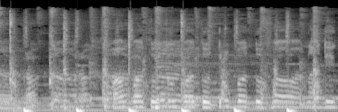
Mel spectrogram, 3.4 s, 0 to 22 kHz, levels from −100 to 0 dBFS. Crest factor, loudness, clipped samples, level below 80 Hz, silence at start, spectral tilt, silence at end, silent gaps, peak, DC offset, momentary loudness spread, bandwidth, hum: 14 dB; -15 LUFS; under 0.1%; -16 dBFS; 0 s; -5.5 dB/octave; 0 s; none; 0 dBFS; under 0.1%; 4 LU; 17 kHz; none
